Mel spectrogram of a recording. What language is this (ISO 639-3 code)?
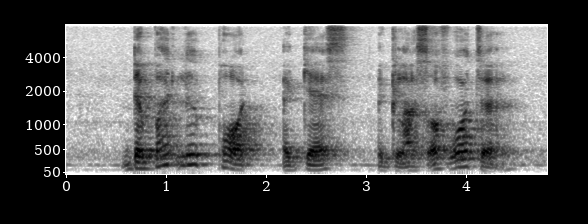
eng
